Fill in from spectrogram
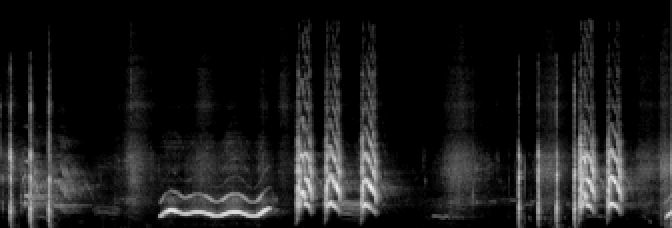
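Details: Sharp clicks, then a sustained wavering parrot whistle, a trio of rasping squawks, more clicks, and a final pair of squawks ending on a rising whistle.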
